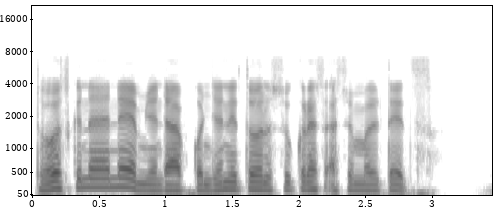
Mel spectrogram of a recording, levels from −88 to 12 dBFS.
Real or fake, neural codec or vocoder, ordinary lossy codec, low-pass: real; none; none; 7.2 kHz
